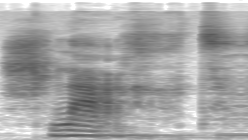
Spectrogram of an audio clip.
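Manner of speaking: low, breathy "Schlecht?"; glum. Shown as a demonstration. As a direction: let "Schlecht?" sink low and soft. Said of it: "acts out answer options". (niedergeschlagen geflüstert)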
